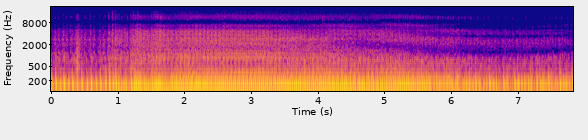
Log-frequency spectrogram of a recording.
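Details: Triumph T140 twin after new carbs fitted and an intake air leak sealed with extra clamps: deep, even thump at a steady idle, regular firing pulses, no misses, popping or clatter. Normal idle.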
